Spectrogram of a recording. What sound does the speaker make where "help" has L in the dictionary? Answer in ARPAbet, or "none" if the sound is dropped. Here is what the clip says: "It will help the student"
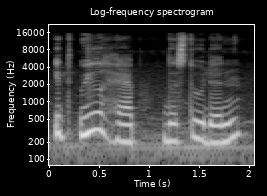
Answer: none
